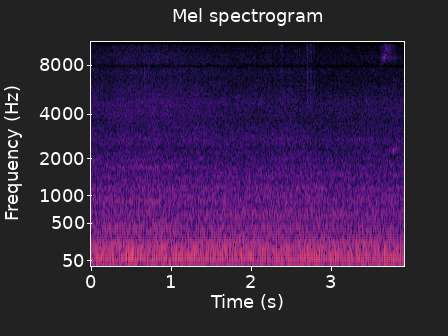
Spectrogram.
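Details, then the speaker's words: Rear of a Honda Civic 2.2 CTDi that squeaked from one rear wheel, driven after removing the wheel (possibly a stone trapped): steady low road and engine rumble, no squeal; noise gone. "definitely no squirrels that's it all right job done it could be as easy as that taking your wheel off and then maybe a stone falling up so"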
